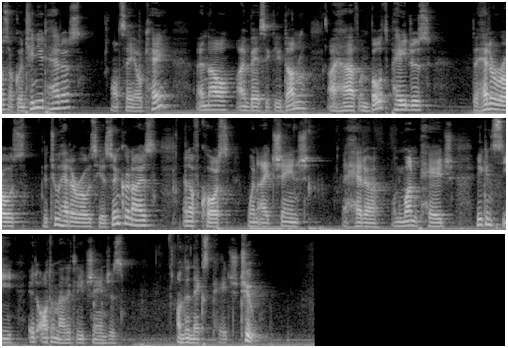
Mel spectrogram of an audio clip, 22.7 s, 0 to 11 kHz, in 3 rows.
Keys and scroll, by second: 11.4 shift+q.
